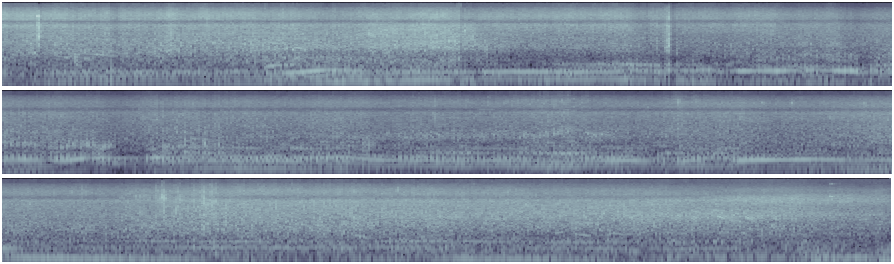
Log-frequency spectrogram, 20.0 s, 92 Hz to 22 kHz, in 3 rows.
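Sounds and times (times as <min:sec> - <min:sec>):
off-road vehicle engine revving: 0:00.0 - 0:20.0
wind noise on microphone: 0:14.3 - 0:20.0.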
